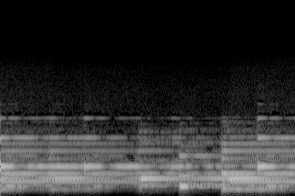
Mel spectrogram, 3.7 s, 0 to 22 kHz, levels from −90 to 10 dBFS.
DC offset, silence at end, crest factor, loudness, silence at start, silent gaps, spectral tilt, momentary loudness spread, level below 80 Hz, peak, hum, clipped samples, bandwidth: under 0.1%; 0 s; 14 dB; -24 LUFS; 0 s; none; -11 dB/octave; 7 LU; -82 dBFS; -10 dBFS; none; under 0.1%; 3.4 kHz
